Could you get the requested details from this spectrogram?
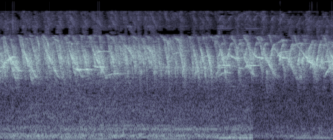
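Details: Canary squad singing as at a competition stand, meant to toughen birds for contests; busy high-pitched twittering and quick trilled runs from many birds overlap constantly, a few clear whistled notes standing out, faint low background hum.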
